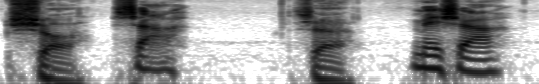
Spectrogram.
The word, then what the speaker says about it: cher: Oh, it's actually pronounced shah.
